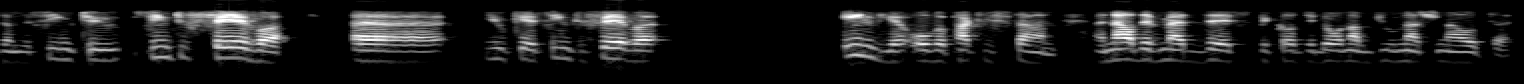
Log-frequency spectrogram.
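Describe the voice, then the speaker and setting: A young man calls in over a thin, tinny phone line, his voice pitched a little high. He puts his question eagerly, stopping often for "uh" and "you know". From England. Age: young adult. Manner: eager, questioning, with frequent fillers. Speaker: caller. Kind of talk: phone-in call. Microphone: telephone.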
